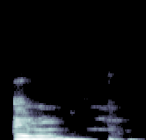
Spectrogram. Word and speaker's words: iron: that is made of iron yes the r is silent oh oh right right silent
